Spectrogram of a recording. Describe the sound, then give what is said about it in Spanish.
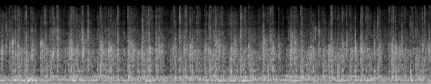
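Applause and clapping from a crowd, a dense, steady patter of many hands that stays even and loud for the whole stretch, with no voices. “Así que aplauso.”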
